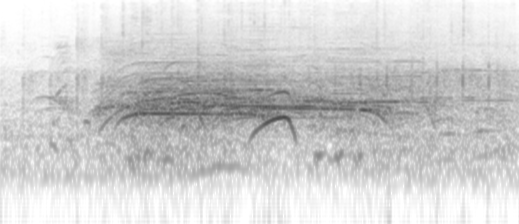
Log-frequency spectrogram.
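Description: A crowd cheers and shrieks loudly in a large hall.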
